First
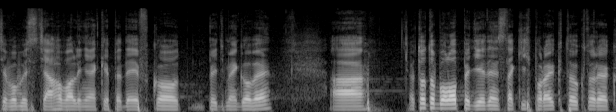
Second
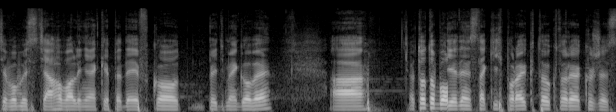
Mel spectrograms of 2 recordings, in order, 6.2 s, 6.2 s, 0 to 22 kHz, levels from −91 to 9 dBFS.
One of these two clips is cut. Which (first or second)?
second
